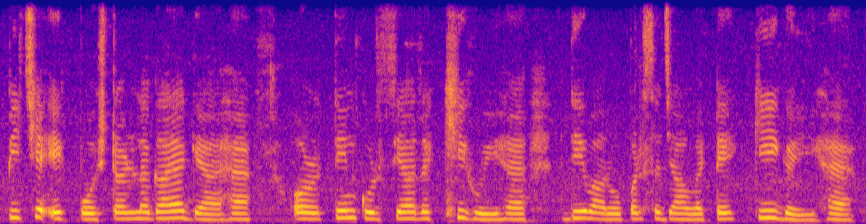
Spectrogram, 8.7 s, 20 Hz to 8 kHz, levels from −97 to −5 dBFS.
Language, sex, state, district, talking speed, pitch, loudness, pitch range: Hindi, female, Uttar Pradesh, Saharanpur, 125 wpm, 220 Hz, -18 LUFS, 205-235 Hz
